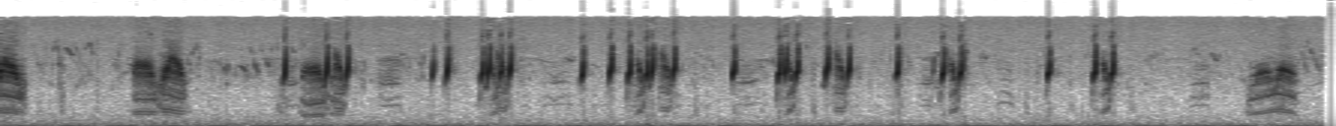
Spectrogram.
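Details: Female quail uttering a long, irregular run of sharp, high chip notes in twos and threes, broken by several harsh, nasal squawks, with a constant low hum beneath.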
